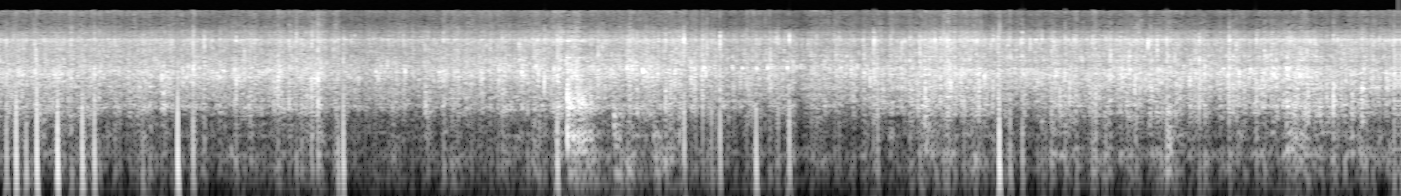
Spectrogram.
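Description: Cut okra pieces sizzling and crackling as they fry in hot oil in a nonstick pan, a steady hiss with sharp pops that come thickest in the first few seconds.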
